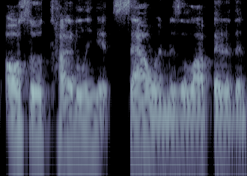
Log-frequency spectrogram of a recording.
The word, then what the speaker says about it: Samhain: Like I always thought it was pronounced Samhain as well, and Yeah, it is pronounced Samhain.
